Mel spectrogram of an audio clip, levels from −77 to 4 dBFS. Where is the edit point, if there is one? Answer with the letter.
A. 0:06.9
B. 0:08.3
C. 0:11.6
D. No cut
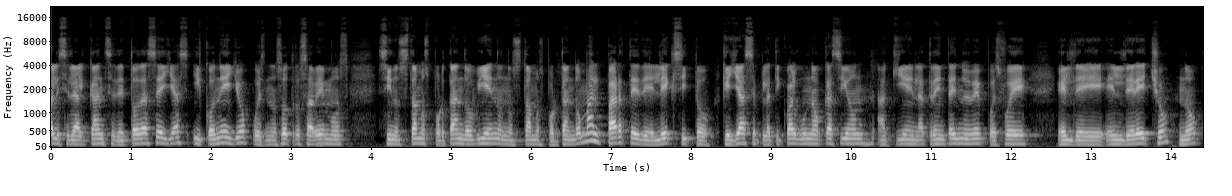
B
